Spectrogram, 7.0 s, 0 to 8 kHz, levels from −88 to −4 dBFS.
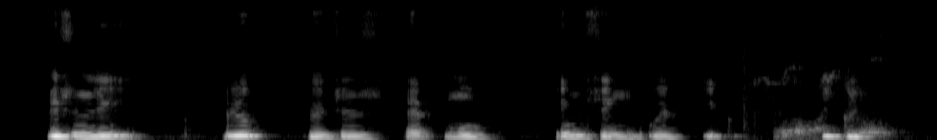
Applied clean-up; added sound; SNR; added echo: neural mask model DeepFilterNet 3.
